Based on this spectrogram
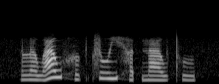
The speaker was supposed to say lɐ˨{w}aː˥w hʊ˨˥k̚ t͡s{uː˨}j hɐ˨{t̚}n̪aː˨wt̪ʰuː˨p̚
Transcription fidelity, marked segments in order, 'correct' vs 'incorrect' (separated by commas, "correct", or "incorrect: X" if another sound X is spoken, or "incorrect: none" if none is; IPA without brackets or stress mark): correct, incorrect: uː˧, correct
